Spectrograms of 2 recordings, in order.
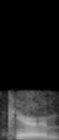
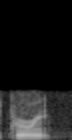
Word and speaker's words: Purim: I know it's pronounced Purim, but that's the English way, the Hebrew way of pronouncing it is Purim.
